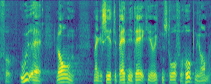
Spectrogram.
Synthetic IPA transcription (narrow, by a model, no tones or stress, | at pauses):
fɔ̽uð̰ˠælɒ̰ʊ̰n̩ | mænkʰæsiːæd̥e̝b̥æd̥n̩id̥ɛ̰ːɡ̥ḭɐjo̝e̝ɡ̥d̥ensd̥o̝ːɐfɒ̽hɔ̰̽ːb̥ne̝ŋɒ̽m̰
